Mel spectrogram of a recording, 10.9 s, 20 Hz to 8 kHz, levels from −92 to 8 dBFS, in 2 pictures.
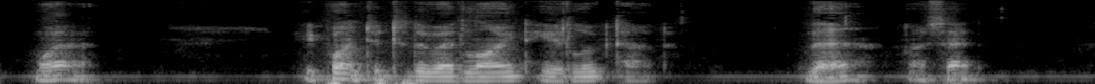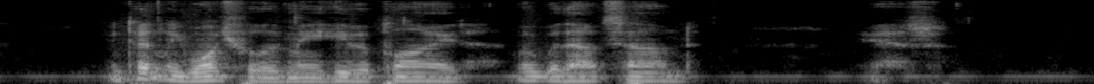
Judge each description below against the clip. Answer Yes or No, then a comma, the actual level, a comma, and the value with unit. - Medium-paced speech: No, slow, 130 wpm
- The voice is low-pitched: Yes, low, 110 Hz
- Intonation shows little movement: Yes, narrow, 1.4 semitones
